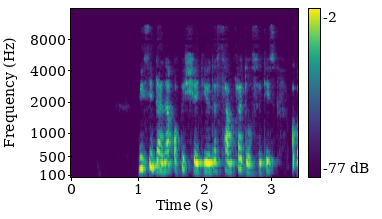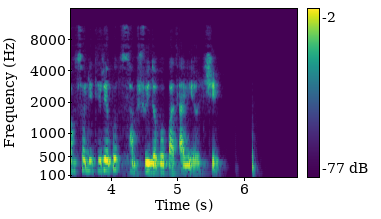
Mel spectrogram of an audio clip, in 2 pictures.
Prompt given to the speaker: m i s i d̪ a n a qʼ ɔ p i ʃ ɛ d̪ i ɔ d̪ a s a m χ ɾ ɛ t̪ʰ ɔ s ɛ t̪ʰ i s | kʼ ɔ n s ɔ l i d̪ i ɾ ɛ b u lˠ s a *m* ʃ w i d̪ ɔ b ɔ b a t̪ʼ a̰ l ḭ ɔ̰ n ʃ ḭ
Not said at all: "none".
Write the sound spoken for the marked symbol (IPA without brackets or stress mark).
m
